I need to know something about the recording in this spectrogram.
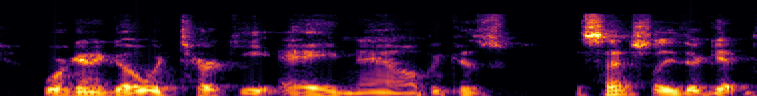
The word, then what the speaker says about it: Türkiye: Nations and they say the proper way to say Turkey is actually Turkey A and we want that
